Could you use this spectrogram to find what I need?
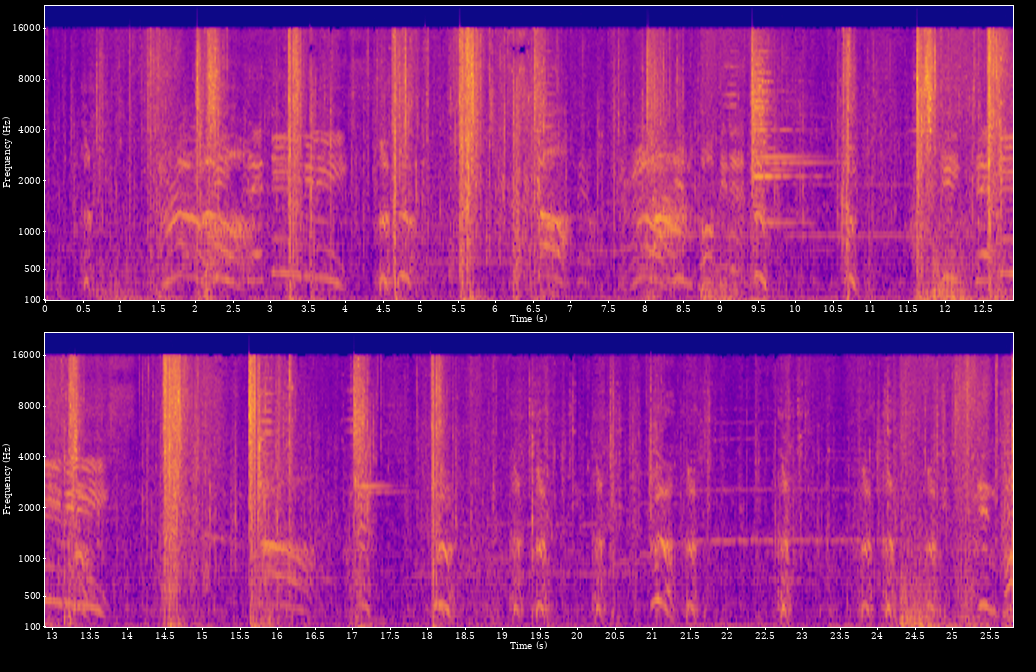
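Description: Steel blades clash and ring sharply, again and again.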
